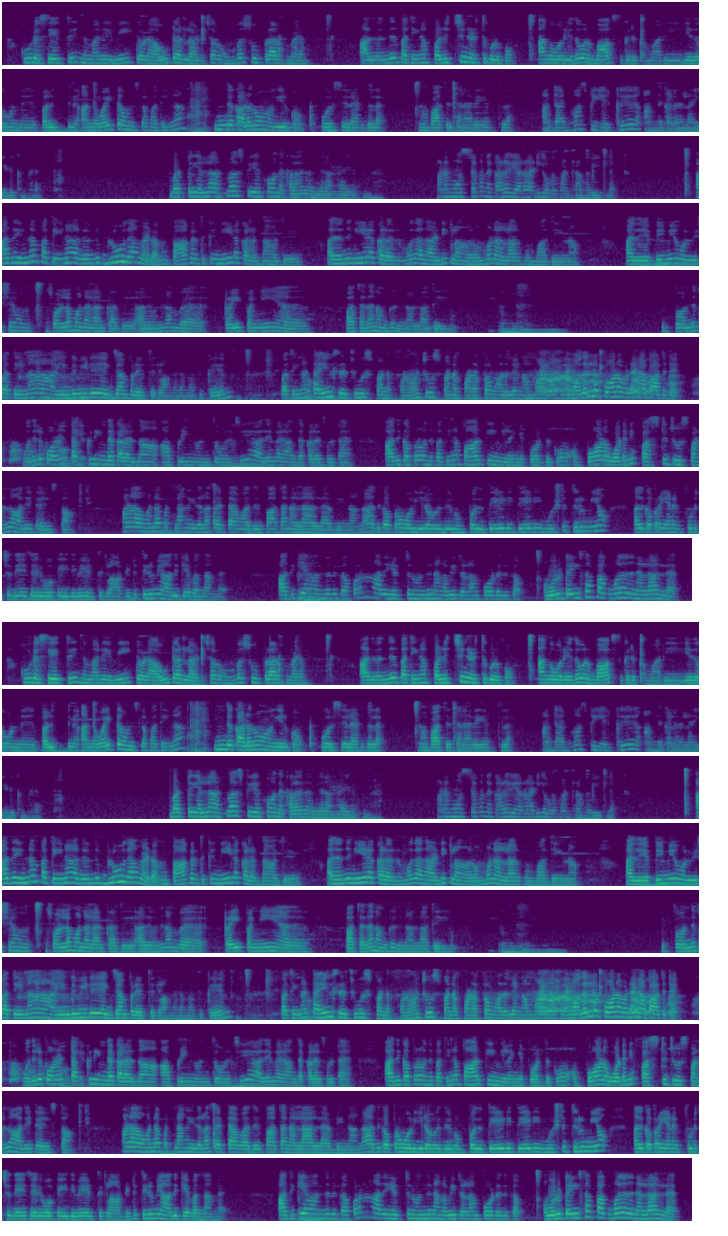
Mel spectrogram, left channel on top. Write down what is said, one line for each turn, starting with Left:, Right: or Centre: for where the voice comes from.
Right: கூட சேத்து இந்த மாரி வீட்டோட அவுட்டர்ல அடிச்சா ரொம்ப சூப்பரா இருக்கு மேடம் அது வந்து பாத்தீங்கன்னா பளிச்சுன்னு எடுத்து குடுக்கும் அங்க ஒரு ஏதோ ஒரு
Left: ஓ
Right: பாக்ஸ்க்கு இருக்க மாரி ஏதோ ஒண்ணு பளிச்சுன்னு
Left: ம்
Right: அந்த ஒயிட் ஓயிட்வுன்ஸ்ல பாத்தீங்கன்னா இந்த கலரும் இருக்கும் ஒரு சில எடத்துல நா பாத்திருக்கே
Left: ம்
Right: நெறைய எடத்துல
Left: அந்த அட்மாஸ்பியர்கு அந்த கலர் எல்லாம் எடுக்கும் மேடம்
Right: பட் எல்லா அட்மாஸ்பியருக்கும் அந்த கலர் வந்து நல்லா இருக்கு
Left: ஆனா மோஸ்டா இப்ப அந்த காலர் யாரும் அடிக்க வுடமாற்றாங்க வீட்டுல
Right: அது என்ன பாத்தீங்கன்னா அது வந்து ப்ளூ தா மேடம் பாக்குறதுக்கு நீல கலர் தா அது அது வந்து நீல களரும் போது அத அடிக்கலா ரொம்ப நல்லா இருக்கும் பாத்தீங்கன்னா அது
Left: ம்
Right: எப்பயுமே ஒரு விஷயம் சொல்ல போது நல்லா இருக்காது அத வந்து நம்ம ட்ரை பண்ணி அத பாத்தா தா நமக்கு அது நல்லா தெரியும்
Left: ம் ம்
Right: இப்போ வந்து பாத்தீங்கன்னா எங்க வீடு எக்ஸாம்பிள் எடுத்துக்கலாம் மேடம் அதுக்கு பாத்தீங்கன்னா
Left: ஓகே
Right: டைல்ஸ் சூஸ் பண்ண போனம் சூஸ் பண்ண போனப்ப மொதல்ல எங்க அம்மா மொதல்ல போன ஒன்னே நா பாத்துட்டே மொதல்ல போனோன்னே
Left: ஓகே
Right: டக்குன்னு இந்த கலர் தா அப்டின்னு தோணுச்சு
Left: ம்
Right: அதே மாரி அந்த கலர் சொல்லிட்டே அதுக்கப்பறோ வந்து பாத்தீங்கன்னா பார்க் க்கீங்கள இங்க போறதுக்கும் போன உடனே ஃபர்ஸ்ட்ட் சூஸ் பண்ணதும் அதே டைல்ஸ் தா ஆனா அவங்க என்ன
Left: ஓ!
Right: பண்ணாங்க இதெல்லாம் செட் டாவாது பாத்தா நல்லா இல்ல அப்டின்னாங்க அதுக்கப்பறோ ஒரு இருவது முப்பது தேடி தேடி முடிச்சட்டு திரும்பியும் அதுக்கப்பறோ எனக்கு புடிச்சதே சேரி ஓகே இதுவே எடுத்துக்கலா அப்டின்ட்டு திரும்பி அதுக்கே வந்தாங்க அதுக்கே
Left: ம்
Right: வந்ததுக்கப் ப்பறோ அத எடுத்துன்னு வந்து நாங்க வீட்லல்லா போடதுகப்ப‌ ஒரு டைல்ஸா பாக்கும்போது அது நல்லா இல்ல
